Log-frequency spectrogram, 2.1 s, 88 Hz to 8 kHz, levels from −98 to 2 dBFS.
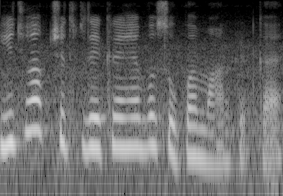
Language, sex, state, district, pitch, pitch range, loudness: Hindi, female, Uttar Pradesh, Gorakhpur, 265 Hz, 260-290 Hz, -24 LUFS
